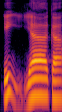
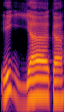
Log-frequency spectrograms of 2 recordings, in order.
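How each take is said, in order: No difference in how they are said.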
